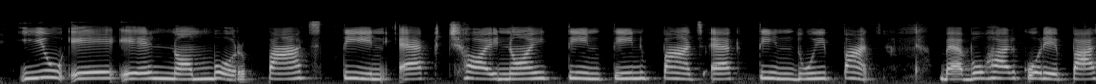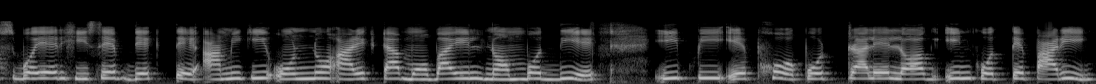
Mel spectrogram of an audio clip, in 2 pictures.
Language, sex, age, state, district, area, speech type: Bengali, female, 18-30, West Bengal, Nadia, rural, read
